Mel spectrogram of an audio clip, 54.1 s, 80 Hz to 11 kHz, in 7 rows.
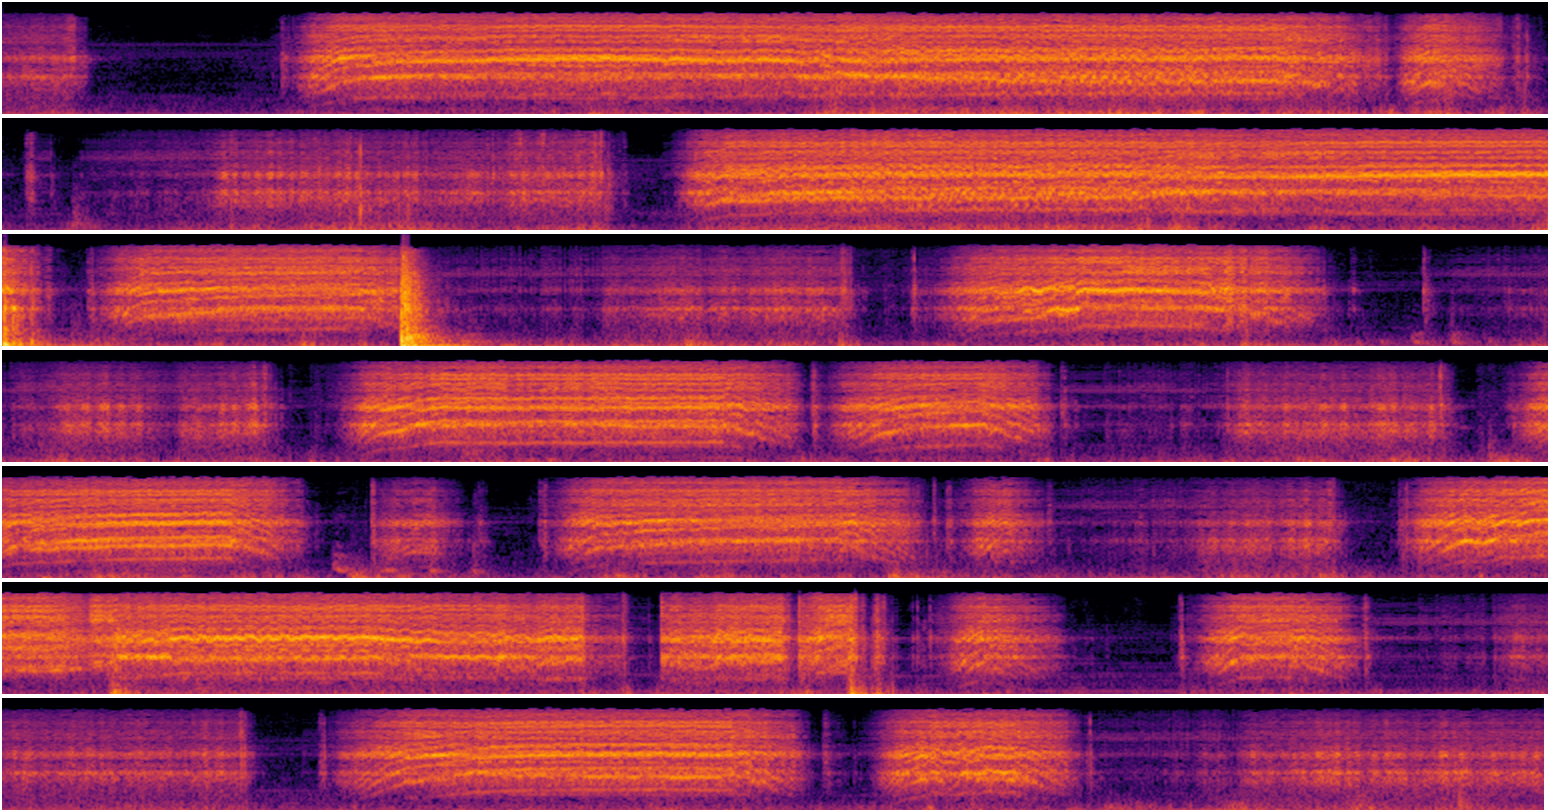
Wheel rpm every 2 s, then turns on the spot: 30, 160, 160, 60, 20, 60, 160, 120, 90, 20, 100, 20, 80, 100, 30, 80, 40, 80, 20, 170, 120, 70, 40, 30, 130, 60, 20.
8-10 22-24 28-30 44-46 50-54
